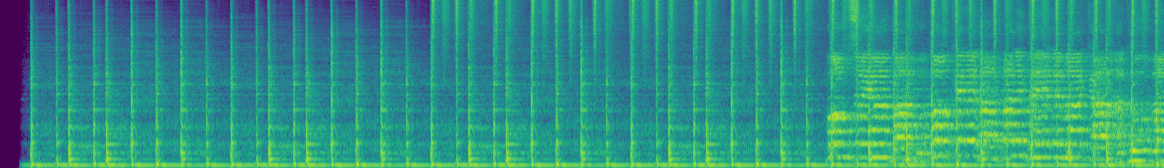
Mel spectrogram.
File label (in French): chant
